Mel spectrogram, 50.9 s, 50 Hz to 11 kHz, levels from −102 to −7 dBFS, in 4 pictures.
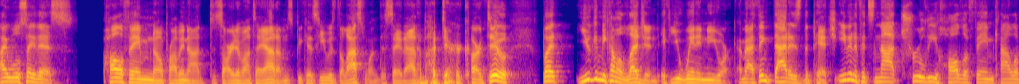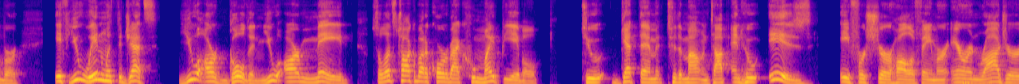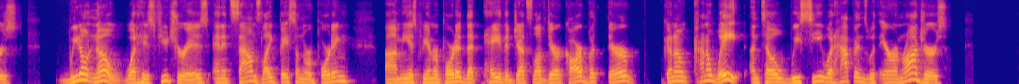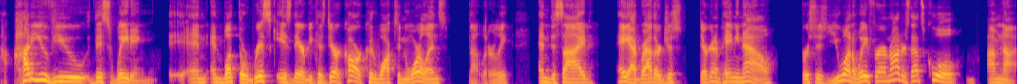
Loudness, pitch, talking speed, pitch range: -24 LUFS, 145 Hz, 210 wpm, 125-165 Hz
